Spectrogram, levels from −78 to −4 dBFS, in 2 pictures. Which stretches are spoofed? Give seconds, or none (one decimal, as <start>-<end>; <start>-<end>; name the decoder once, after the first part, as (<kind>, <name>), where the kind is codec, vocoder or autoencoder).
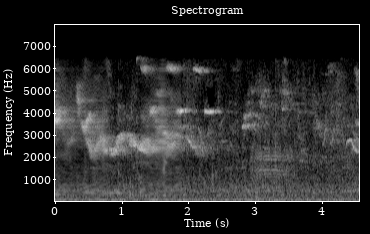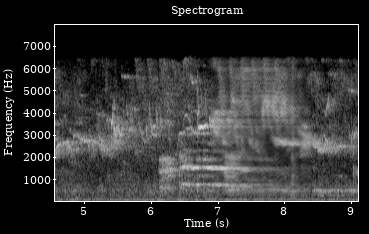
0.0-0.8 (vocoder, Vocos); 1.3-1.9; 6.9-8.4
